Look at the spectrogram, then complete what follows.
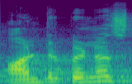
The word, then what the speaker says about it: entrepreneur: the previous generation of एंटरप्रेन्योर्स down ठीक अच्छे ये ENTREPRUNURS या प्रोनाउंस करा जाए एंट्रेप्रेन्योर इट्स नॉट एंट्रे इट्स एंट्रे ठीक अच्छे इट इज a French word it is pronounced as एन एंटरप्रेन्योर ठीक अच्छे I felt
